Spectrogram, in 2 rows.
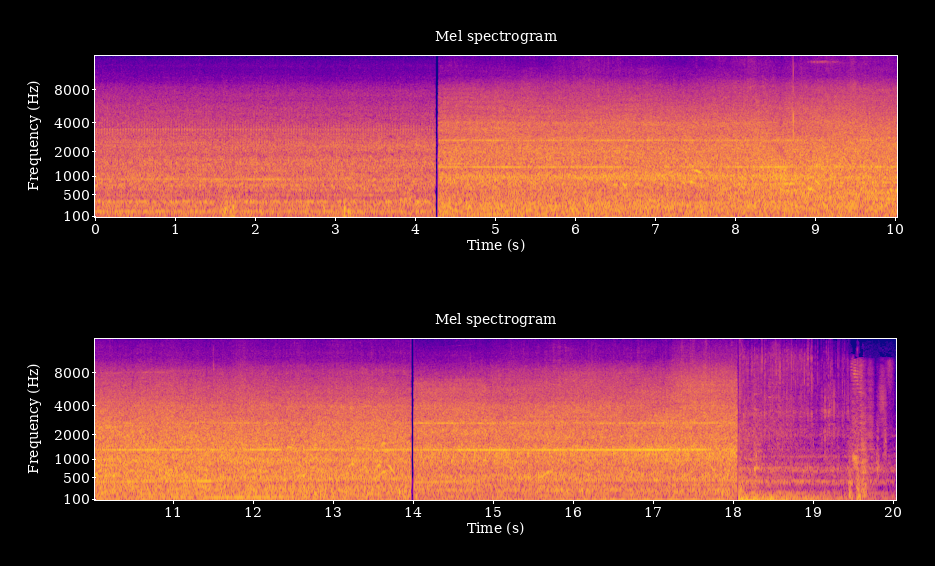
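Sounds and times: fire engines running: 0.0s - 20.0s
deep boom: 18.1s - 20.0s.

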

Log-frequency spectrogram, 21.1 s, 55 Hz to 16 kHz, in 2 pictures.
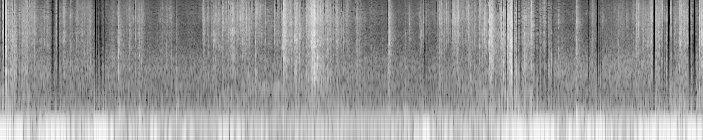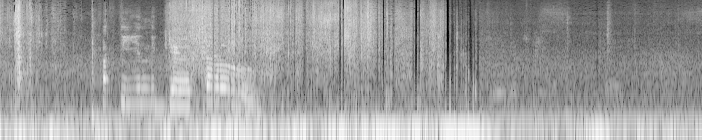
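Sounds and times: foil wrappers crinkling and tearing: 0.0s - 5.6s, 6.2s - 8.4s, 9.2s - 11.6s, 13.0s - 17.6s
steady low hum: 0.0s - 21.0s
man talking: 12.1s - 14.6s.

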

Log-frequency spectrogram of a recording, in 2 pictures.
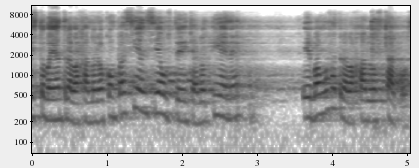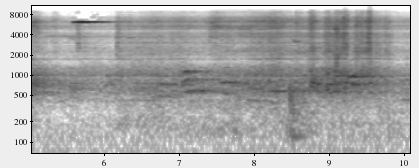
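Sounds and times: faint music: 0.0s - 10.0s
faint background voices: 4.5s - 10.0s.

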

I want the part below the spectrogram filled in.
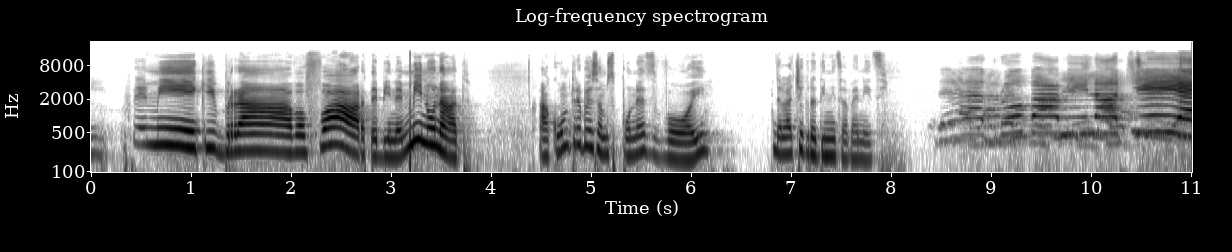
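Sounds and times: children answering in sing-song voices: 8.4s - 11.0s.

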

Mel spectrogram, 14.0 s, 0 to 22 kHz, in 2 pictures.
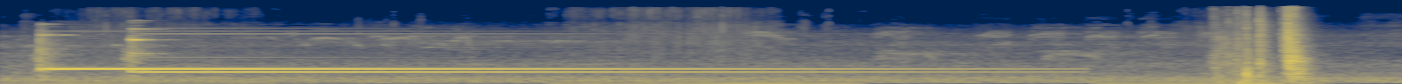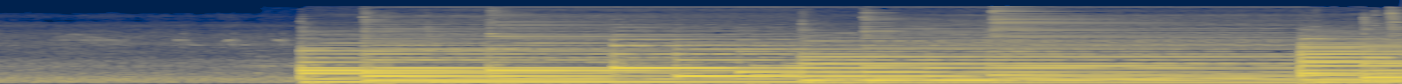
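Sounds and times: two-tone doorbell chime: 0.2s - 3.0s.

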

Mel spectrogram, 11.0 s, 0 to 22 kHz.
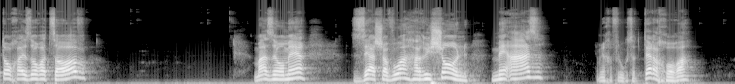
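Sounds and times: man speaking: 0.0s - 1.5s, 3.8s - 4.7s, 5.3s - 8.3s, 8.9s - 10.6s
computer mouse clicks: 1.4s - 3.4s.

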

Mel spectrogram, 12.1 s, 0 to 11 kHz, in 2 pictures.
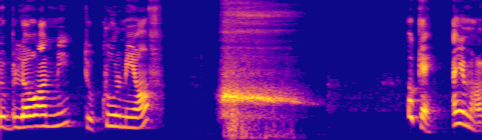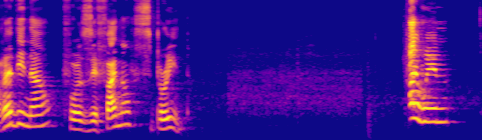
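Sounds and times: woman blowing out breath: 2.7s - 4.0s.

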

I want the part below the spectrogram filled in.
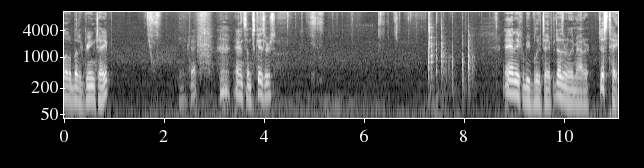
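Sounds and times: masking tape tearing off roll: 1.6s - 2.0s, 4.5s - 5.6s.

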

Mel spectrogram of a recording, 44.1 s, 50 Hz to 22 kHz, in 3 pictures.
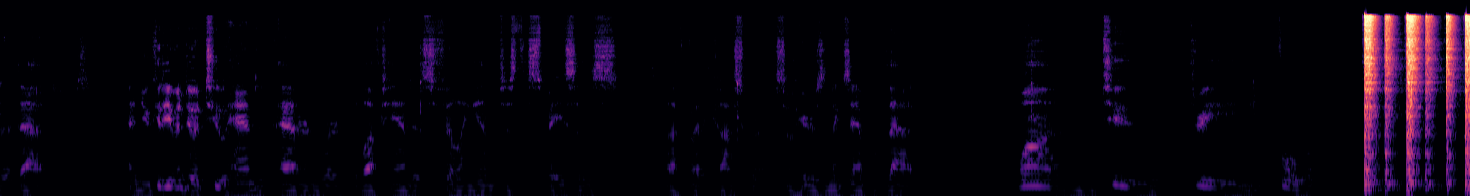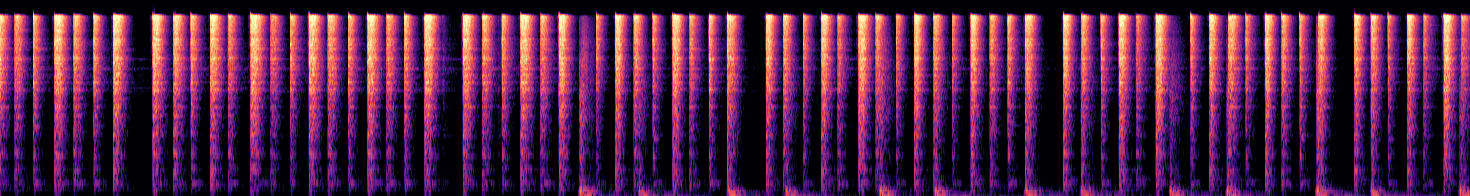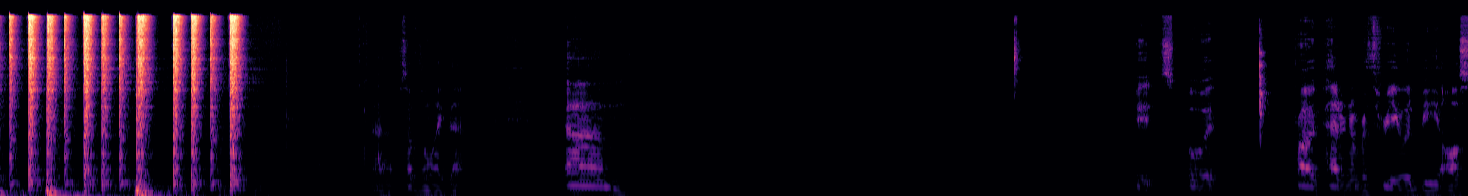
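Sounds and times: drum sticking pattern: 13.6s - 32.1s.

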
